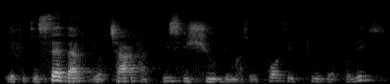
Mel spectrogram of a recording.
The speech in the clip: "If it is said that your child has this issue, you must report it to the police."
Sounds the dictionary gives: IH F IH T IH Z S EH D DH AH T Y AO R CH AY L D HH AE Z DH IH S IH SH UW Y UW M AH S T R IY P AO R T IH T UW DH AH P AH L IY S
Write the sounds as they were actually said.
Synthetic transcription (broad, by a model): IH F IH T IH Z S EH D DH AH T Y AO CH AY D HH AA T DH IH S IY SH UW Y UW M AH S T R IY P AO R T IH T UW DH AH P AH L IY S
